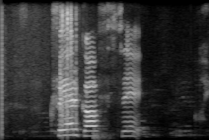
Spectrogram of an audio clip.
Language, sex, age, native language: Icelandic, male, 9, English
